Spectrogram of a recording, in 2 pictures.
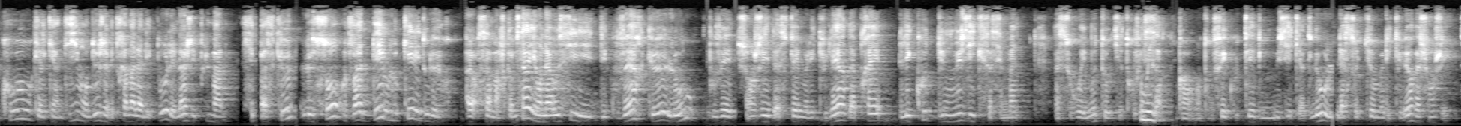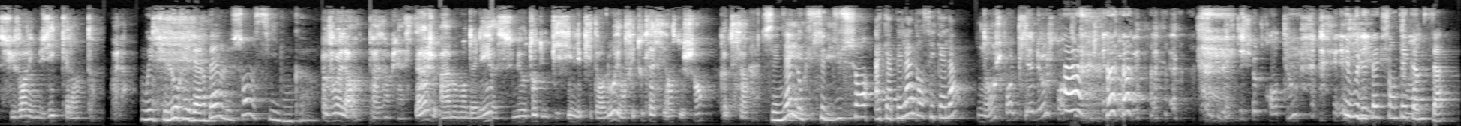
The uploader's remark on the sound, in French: Nous avons enregistré à distance par téléphone , vous pouvez aussi entendre des travaux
